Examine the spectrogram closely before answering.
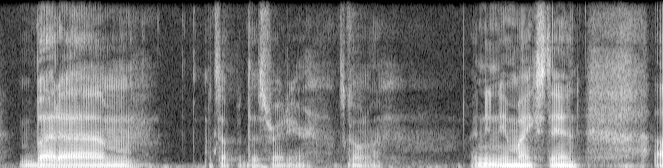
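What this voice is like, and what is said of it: Deep, sick-sounding voice. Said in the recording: “I was sick. Maybe you can hear it in my voice still. Still real deep.”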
